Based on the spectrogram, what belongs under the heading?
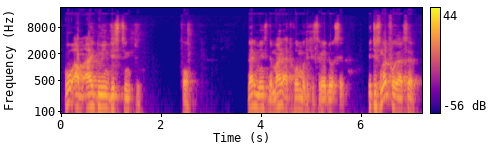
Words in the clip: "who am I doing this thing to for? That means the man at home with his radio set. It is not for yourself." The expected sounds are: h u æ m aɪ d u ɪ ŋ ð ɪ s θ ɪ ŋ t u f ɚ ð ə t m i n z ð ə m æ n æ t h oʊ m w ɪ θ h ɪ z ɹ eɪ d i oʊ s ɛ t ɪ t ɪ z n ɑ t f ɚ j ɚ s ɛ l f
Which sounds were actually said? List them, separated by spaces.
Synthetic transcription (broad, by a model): h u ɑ m aɪ d u ɪ ŋ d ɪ s t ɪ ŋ t u f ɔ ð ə t m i n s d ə m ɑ n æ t h oʊ m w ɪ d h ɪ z ɹ eɪ d i oʊ s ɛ ɪ t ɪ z n ɑ t f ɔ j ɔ s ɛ l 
